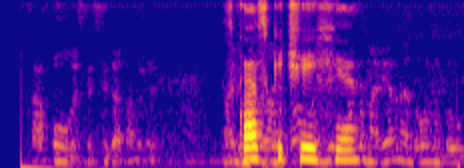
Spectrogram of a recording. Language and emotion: Russian, neutral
